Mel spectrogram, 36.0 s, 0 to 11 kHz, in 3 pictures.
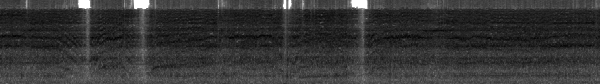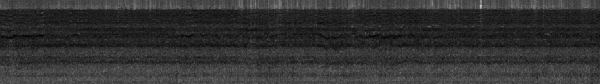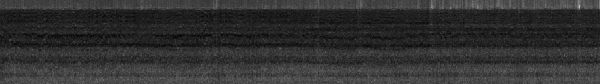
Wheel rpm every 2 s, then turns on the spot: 190, 110, 190, 130, 210, 220, 220, 230, 230, 220, 220, 230, 220, 220, 220, 220, 230, 230.
none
